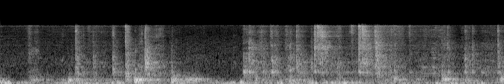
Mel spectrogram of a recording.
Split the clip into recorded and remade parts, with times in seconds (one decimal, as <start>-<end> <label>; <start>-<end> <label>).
0.0-1.3 remade; 1.3-2.6 recorded; 2.6-4.3 remade; 4.3-5.0 recorded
